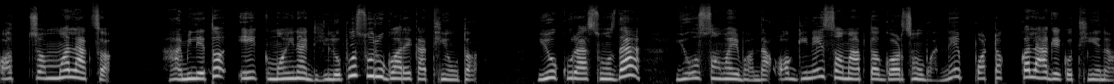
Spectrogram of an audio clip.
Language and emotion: Nepali, surprised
